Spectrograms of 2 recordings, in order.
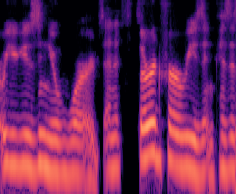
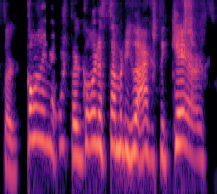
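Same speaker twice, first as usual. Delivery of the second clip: angry parent; 5 semitones higher, faster than usual. Retold or imitated. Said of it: "is with anger".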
